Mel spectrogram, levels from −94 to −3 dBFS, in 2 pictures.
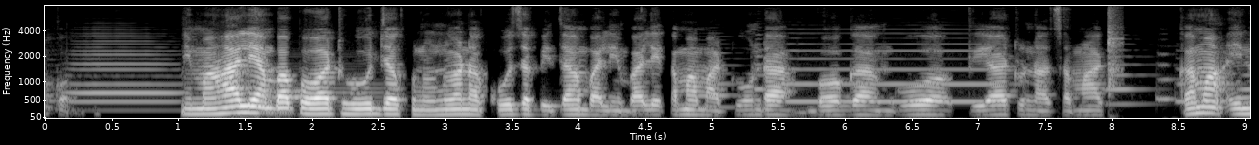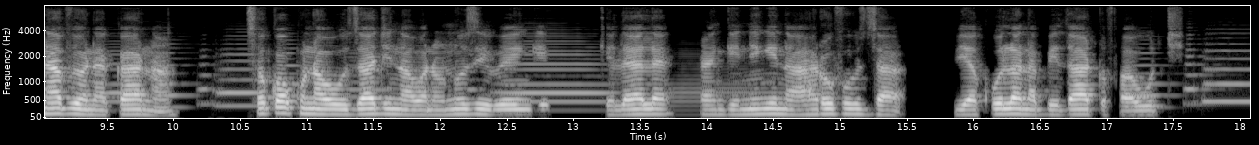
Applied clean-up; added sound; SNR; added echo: none; Brass instrument; 19 dB; none.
